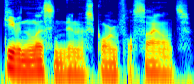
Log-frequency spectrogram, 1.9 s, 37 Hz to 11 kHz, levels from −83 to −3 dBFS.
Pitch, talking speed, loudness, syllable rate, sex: 80 Hz, 155 wpm, -19 LUFS, 5.8 syllables/s, male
